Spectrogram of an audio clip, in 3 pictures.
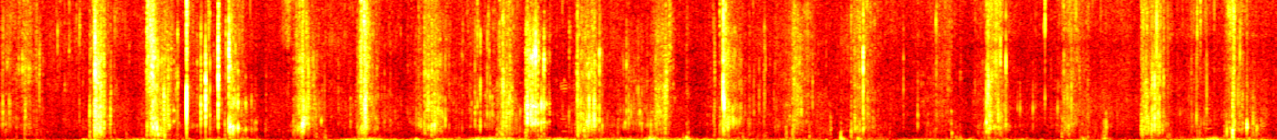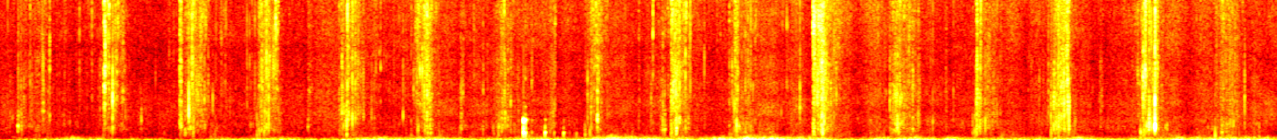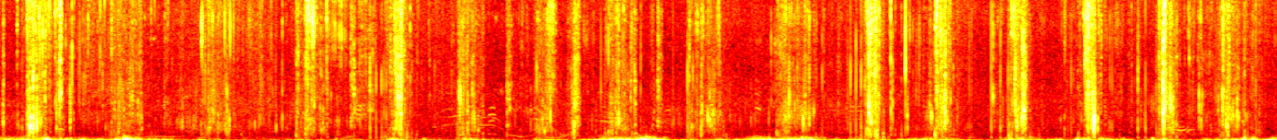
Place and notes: Åre, Sverige - Åreskutan top
Walking downhill on a stony trail. I think we´re on the north side of the mountain top. Going down. Windy. Walking with the clouds. Many people going up and down here, all the time. Even in winter, but then with skis. Good for the balance. Landscape is vast. Norway must be there in the far. A border somewhere. We´re going down. It was a nice tour. Now listening back to a part of that climbing down. I feel the texture of the trail, stones and a little bit muddy here and there. It is many different flowers up here. No fields of flower, but they find their spots. And lichens on the stones and moss in between them. Snow too, in the middle of summer. It´s warm when the wind is not blowing. We´re not far from the gondola lift now. We made it before they close.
